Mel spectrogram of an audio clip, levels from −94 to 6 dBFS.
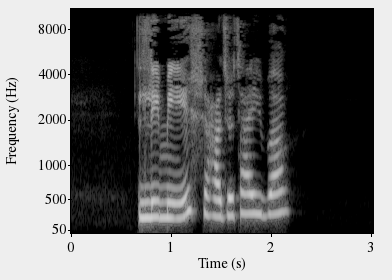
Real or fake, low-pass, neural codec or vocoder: real; 9.9 kHz; none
